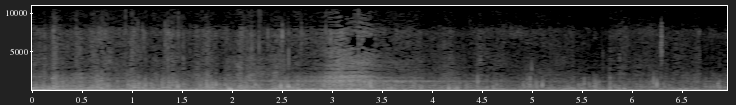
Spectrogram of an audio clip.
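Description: Tyres spin and churn through deep snow.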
